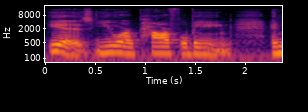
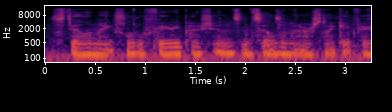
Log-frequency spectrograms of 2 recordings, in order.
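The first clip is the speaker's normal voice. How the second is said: ordinary delivery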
